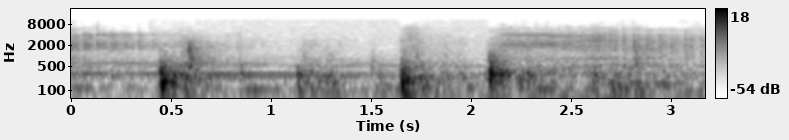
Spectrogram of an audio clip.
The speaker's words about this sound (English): The door was opened by a servant.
